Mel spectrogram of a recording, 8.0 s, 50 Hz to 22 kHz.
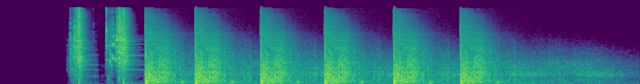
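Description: Impact sound effects for an animated logo intro: two short cracks about a second in, then six heavy hits roughly every 0.8 s, each ringing out and fading. The last hit dies away near the end.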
